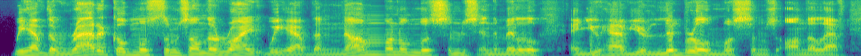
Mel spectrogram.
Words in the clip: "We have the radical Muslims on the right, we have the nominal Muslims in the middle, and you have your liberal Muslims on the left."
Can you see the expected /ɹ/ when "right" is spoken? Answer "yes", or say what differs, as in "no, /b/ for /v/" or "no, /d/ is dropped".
yes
